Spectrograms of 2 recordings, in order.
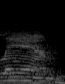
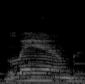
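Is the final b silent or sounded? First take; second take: silent; sounded. First: The final b is not pronounced. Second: The final b is pronounced. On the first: The speaker calls it right. "sem o B no final" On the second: The speaker calls it wrong. "a gente não fala lamb"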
